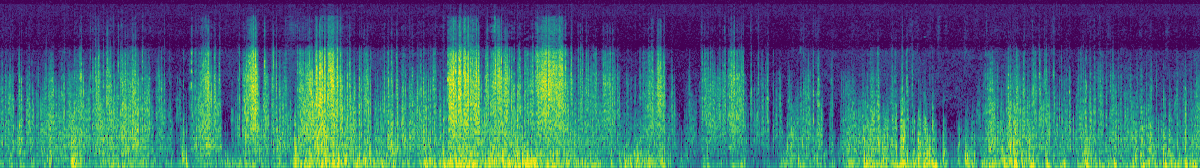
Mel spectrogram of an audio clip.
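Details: Strong wind buffets the microphone with steady rustling and low rumble throughout, with no animal calls.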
